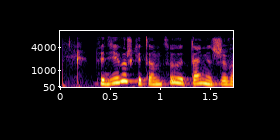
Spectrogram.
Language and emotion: Russian, neutral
